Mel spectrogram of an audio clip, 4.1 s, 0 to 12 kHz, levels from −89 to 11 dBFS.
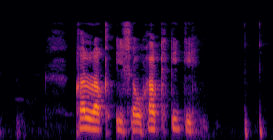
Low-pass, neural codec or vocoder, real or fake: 7.2 kHz; none; real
